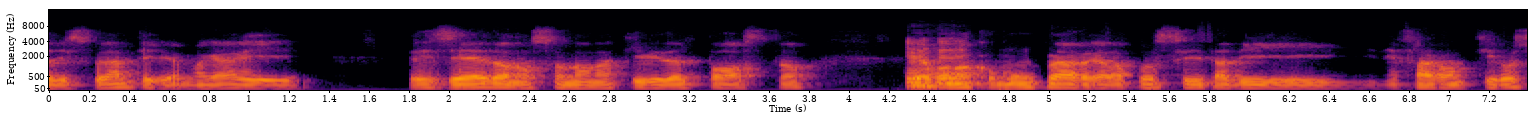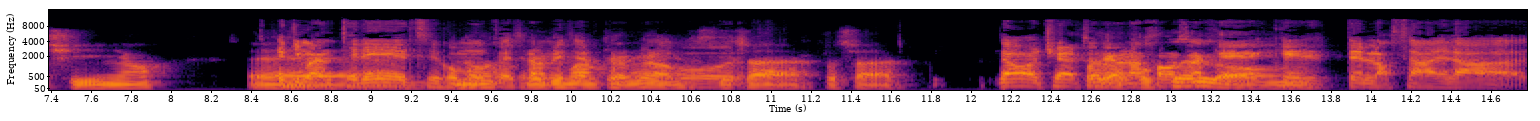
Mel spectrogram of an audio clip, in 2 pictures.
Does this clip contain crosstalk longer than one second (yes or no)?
yes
